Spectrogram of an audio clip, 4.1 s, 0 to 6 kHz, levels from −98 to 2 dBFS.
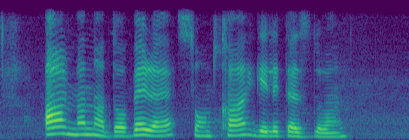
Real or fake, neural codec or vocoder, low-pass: fake; codec, 16 kHz, 0.8 kbps, ZipCodec; 5.4 kHz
